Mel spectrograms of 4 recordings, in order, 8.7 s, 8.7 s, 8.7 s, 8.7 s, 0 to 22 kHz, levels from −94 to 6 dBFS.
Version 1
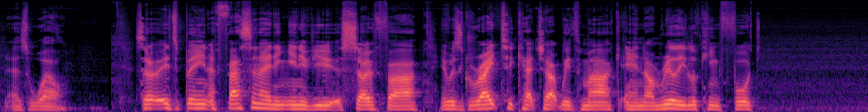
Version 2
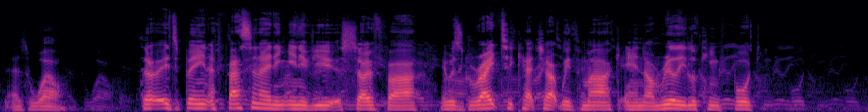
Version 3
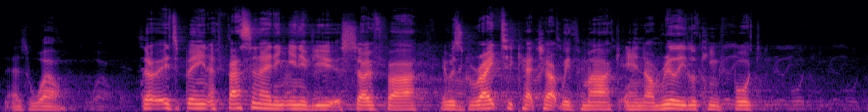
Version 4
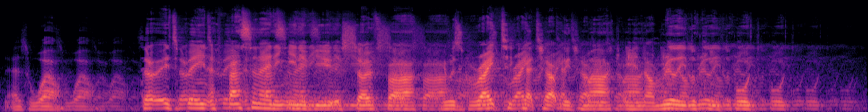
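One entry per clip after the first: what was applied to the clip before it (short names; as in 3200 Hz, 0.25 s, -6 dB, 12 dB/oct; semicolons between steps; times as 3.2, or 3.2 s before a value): low-pass opened by the level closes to 700 Hz, open at -18.5 dBFS; warbling echo 0.543 s, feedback 37%, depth 117 cents, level -23 dB; gain -8 dB
two-slope reverb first 0.48 s, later 4.7 s, from -18 dB, DRR 16 dB; gain +6.5 dB
feedback echo 0.347 s, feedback 33%, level -8 dB; gain +1.5 dB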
